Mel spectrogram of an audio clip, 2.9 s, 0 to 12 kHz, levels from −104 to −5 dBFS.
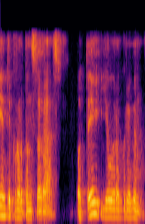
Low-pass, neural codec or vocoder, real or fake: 7.2 kHz; codec, 16 kHz, 8 kbps, FreqCodec, smaller model; fake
